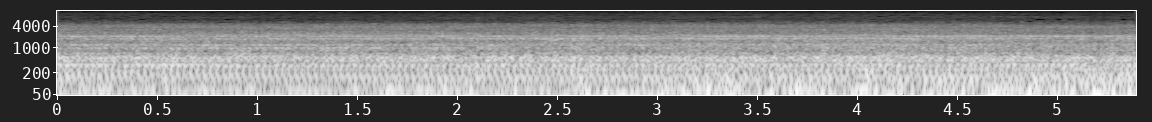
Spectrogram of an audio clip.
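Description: Kawasaki motorcycle engine running steadily at low road speed in a constant gear on a rough dirt two-track, with a low rumble underneath.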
